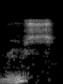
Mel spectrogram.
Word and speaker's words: Russ: try to attack you russ is another ruse i i just found out the other day when i was playing battlefleet gap 2 armada that it's pronounced ruse that's news to me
